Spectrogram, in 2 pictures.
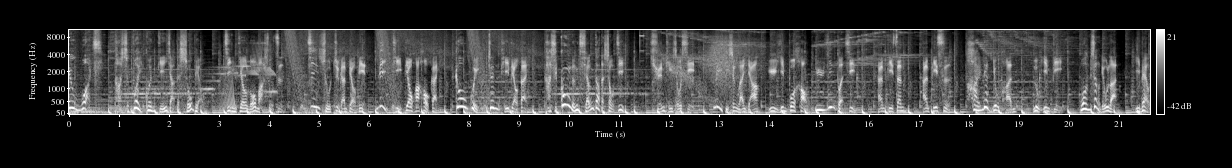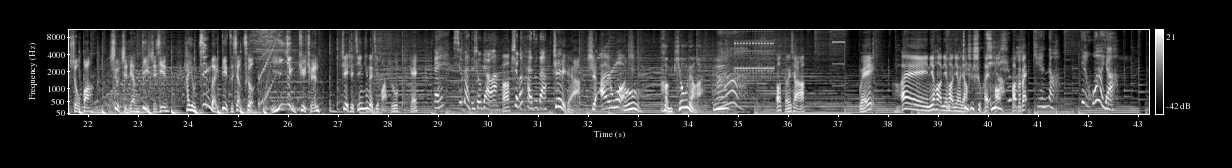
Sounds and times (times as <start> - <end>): Speech: 0.0 - 35.0, 35.8 - 36.4, 37.4 - 42.6
Music: 0.0 - 43.2.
